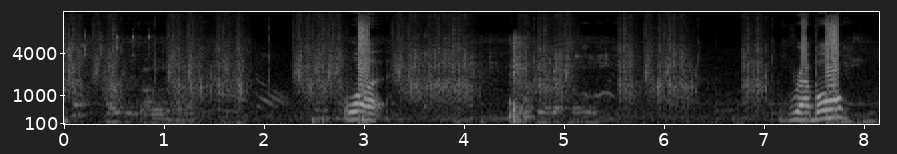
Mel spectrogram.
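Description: Blocks of dirt crunch repeatedly as they are dug away.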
